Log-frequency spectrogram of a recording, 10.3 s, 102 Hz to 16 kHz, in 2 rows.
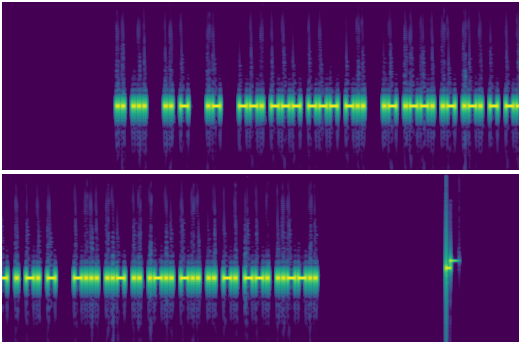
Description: Morse code, heard as a keyed tone, about 41 wpm, 700 Hz. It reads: IS IT A GOOD APARTMENT BUILDING?
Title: Sentences from Top 1000 Words - Review Part 6 - 45wpm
